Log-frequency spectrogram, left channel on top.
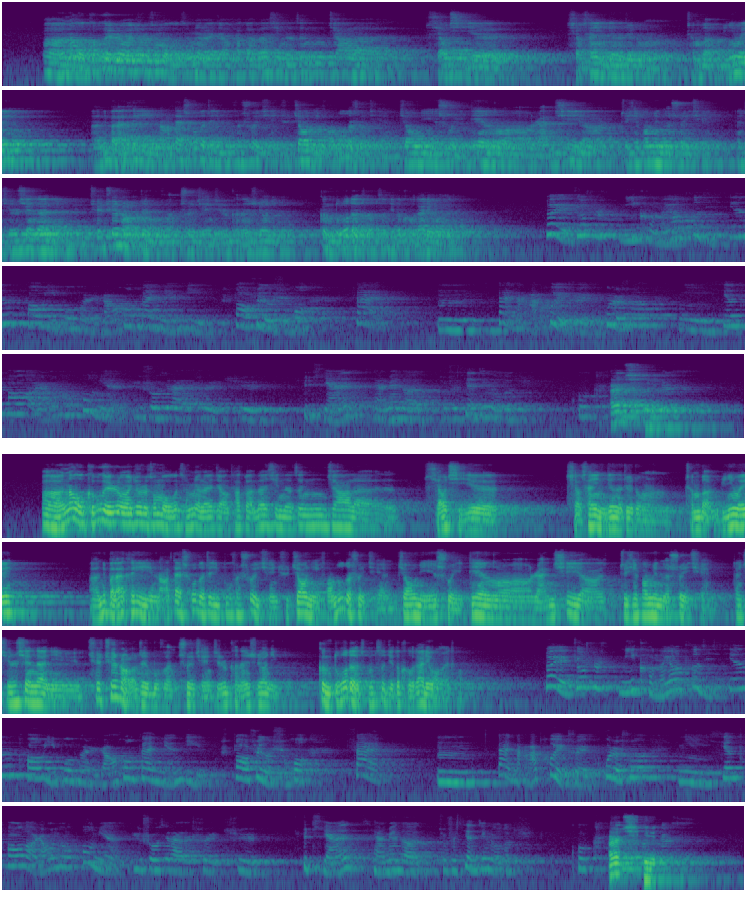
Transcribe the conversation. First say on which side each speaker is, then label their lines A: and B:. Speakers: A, on the right; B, on the right.
A: 呃，那我可不可以认为，就是从某个层面来讲，它短暂性的增加了小企业、小餐饮店的这种成本？因为，呃，你本来可以拿代收的这一部分税钱去交你房租的税钱，交你水电啊、燃气啊这些方面的税钱，但其实现在你缺缺少了这部分税钱，其实可能需要你更多的从自己的口袋里往外掏。
B: 对，就是你可能要自己先掏一部分，然后在年底报税的时候再嗯，代拿退税，或者说你先掏了，然后用后面预收进来的税去去填前面的，就是现金流的缺，库现金流的缺失。
A: 而且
